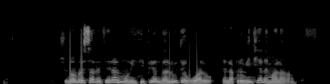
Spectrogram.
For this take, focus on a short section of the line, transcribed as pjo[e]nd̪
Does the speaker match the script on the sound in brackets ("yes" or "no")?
no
